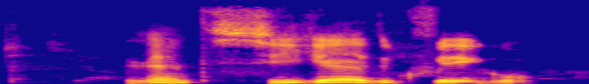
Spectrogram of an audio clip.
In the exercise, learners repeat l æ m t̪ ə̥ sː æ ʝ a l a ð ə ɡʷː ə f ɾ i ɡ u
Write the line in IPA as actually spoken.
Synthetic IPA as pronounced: l æ n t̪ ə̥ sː i ʝ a ɾ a ð ə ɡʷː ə f ɾ i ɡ u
